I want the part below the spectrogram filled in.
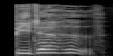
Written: bitterhed

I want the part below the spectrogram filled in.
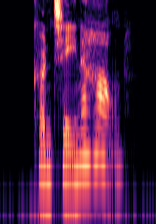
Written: containerhavn

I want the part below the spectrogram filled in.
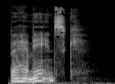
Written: bahamansk

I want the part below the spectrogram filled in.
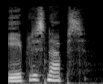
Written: æblesnaps

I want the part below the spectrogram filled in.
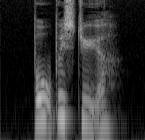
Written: BOBESTYRERE

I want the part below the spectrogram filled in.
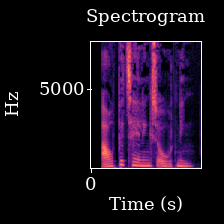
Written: afbetalingsordning

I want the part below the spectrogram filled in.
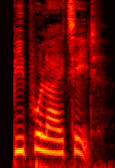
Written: bipolaritet

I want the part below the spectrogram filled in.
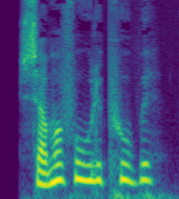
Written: sommerfuglepuppe

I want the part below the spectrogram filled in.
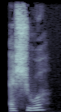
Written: ajour

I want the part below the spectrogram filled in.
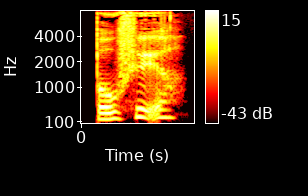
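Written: BOGFØRTE

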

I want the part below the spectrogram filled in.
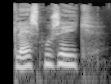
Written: glasmosaik

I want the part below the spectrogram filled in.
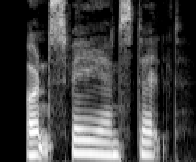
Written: åndssvageanstalt

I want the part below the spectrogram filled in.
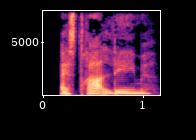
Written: astrallegeme

